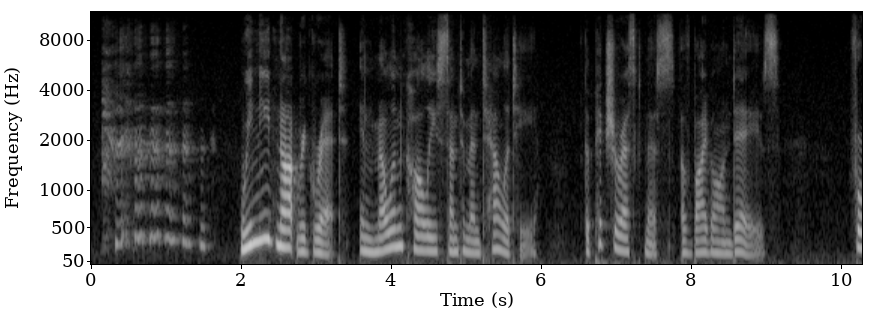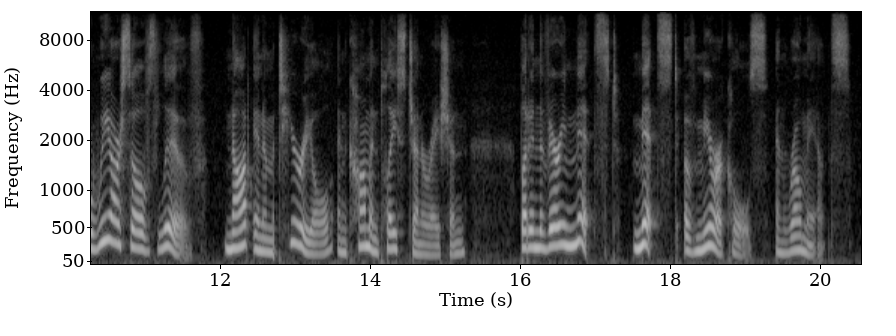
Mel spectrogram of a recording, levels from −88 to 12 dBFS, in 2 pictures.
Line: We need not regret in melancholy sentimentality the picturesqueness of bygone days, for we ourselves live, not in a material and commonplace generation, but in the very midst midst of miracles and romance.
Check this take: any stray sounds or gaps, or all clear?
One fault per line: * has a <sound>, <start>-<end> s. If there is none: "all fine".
* has a laugh, 0.1-1.7 s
